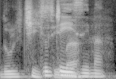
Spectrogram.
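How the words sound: It is pronounced the Italian way. "porque lo pensamos como a la italiana"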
